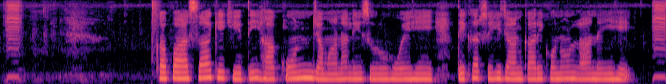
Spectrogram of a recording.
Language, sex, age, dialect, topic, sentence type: Chhattisgarhi, female, 18-24, Eastern, agriculture, statement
